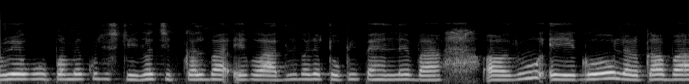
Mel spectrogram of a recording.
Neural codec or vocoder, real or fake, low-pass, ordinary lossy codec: codec, 16 kHz in and 24 kHz out, 2.2 kbps, FireRedTTS-2 codec; fake; 7.2 kHz; Opus, 24 kbps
